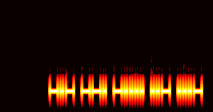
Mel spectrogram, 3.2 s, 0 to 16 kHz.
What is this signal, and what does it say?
Morse code, heard as a keyed tone, about 30 wpm, 700 Hz. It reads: KG6UV
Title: USA Call Signs - 5 Characters - 30wpm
